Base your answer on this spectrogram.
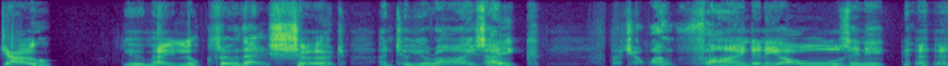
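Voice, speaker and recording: A man's cackling, put-on character voice at medium pitch and a fairly slow pace. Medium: stage play. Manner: cackling, coarse.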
